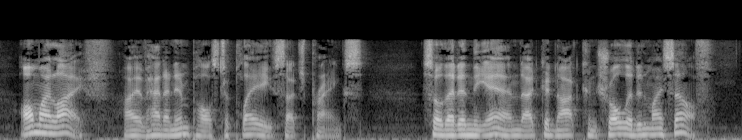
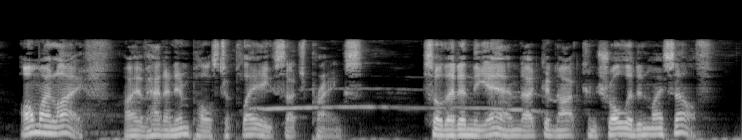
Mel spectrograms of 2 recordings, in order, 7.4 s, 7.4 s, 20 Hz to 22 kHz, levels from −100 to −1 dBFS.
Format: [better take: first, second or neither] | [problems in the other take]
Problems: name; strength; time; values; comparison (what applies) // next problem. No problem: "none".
first | noise reduction (classical method WPE with log-MMSE)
